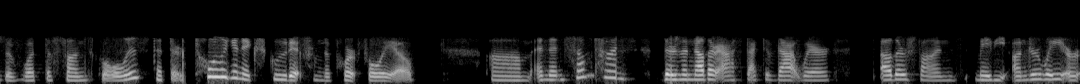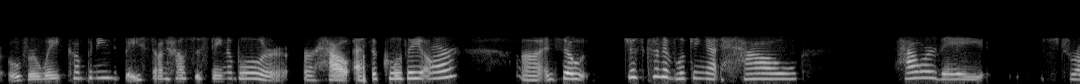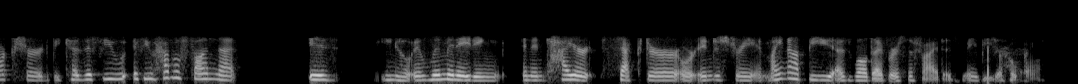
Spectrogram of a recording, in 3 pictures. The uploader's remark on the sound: Phone Audio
